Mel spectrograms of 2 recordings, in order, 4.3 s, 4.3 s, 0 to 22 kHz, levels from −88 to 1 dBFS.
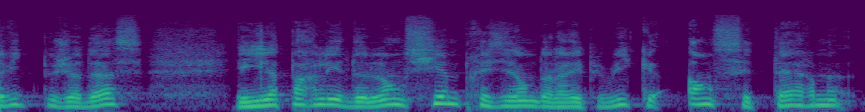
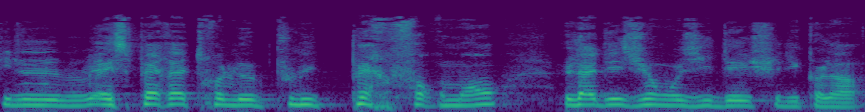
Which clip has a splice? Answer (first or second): second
